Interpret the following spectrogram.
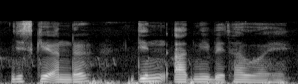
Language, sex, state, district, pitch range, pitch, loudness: Hindi, male, Arunachal Pradesh, Lower Dibang Valley, 105-130 Hz, 115 Hz, -18 LUFS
